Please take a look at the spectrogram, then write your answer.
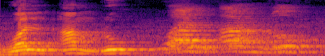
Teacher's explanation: میم ساکن کے بعد را آ رہا ہے تو یہاں اظہار شفوی ہوگا، یعنی گنہ نہیں کریں گے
